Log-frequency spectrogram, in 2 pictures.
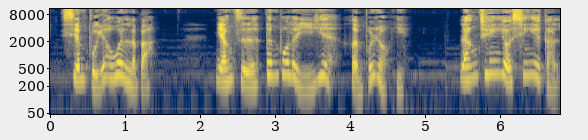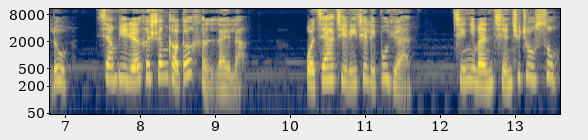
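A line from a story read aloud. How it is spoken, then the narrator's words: Muffled laugh behind hand. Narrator (Chinese): 女郎已捂着嘴笑着说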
